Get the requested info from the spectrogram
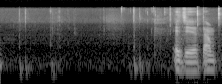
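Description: A few faint, scattered clicks of computer keyboard keys being pressed.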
